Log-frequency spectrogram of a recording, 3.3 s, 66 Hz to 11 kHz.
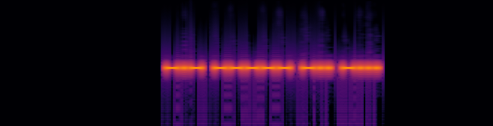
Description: Morse code, heard as a keyed tone, about 44 wpm, 700 Hz. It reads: K0DB
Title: USA Call Signs - 4 Characters - 3x Character Spacing - 45wpm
